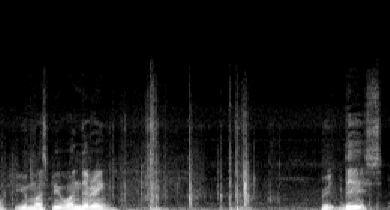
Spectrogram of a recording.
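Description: A plastic tray clicks and knocks as it is pulled out.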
